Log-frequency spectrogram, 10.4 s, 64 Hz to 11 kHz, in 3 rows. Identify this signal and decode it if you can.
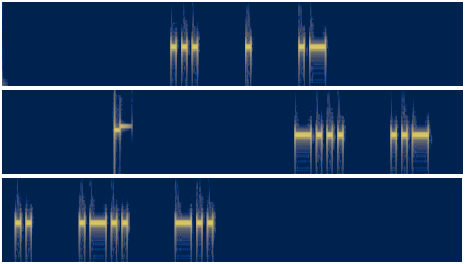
Morse code, heard as a keyed tone, about 30 wpm, spaced as for 17 wpm, 700 Hz. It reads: SEA BUILD
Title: 3x Character Spacing - Top 300 Words - 30wpm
